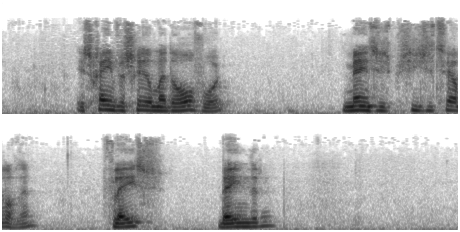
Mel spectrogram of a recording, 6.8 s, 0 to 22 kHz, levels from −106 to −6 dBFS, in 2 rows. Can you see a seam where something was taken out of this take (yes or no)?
no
